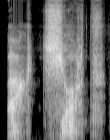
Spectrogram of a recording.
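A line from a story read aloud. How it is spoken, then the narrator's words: Excited whisper. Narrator (Russian): возбужденно прошептал Рой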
